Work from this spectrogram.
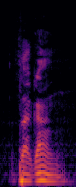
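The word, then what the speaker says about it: דָּגָן: Grano en hebreo se pronuncia Dagán.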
